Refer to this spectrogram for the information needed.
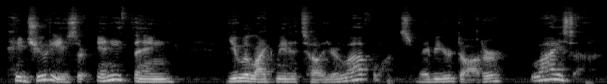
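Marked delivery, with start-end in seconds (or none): none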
